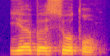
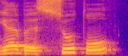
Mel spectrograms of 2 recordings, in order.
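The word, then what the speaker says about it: يبسط: For example, yabsutu. Ta is a heavy letter and you pronounce it very well. But the letter before it is sin, which is a light letter. So instead of saying yabsutu, you say yabsutu.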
